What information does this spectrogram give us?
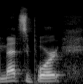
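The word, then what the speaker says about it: Metizport: And that team name always throws me off because of the spelling versus pronunciation, but I'm just going to say Metsiport.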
